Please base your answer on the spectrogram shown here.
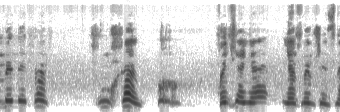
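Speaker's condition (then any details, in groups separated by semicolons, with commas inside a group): Traumatic brain injury; car crash with coma, nerve damage; initially only unclear mumbling, relearned consonants, palate sounds failed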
